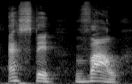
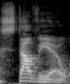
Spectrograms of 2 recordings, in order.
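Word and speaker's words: Estevão: It's Estevao, not Estevao.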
